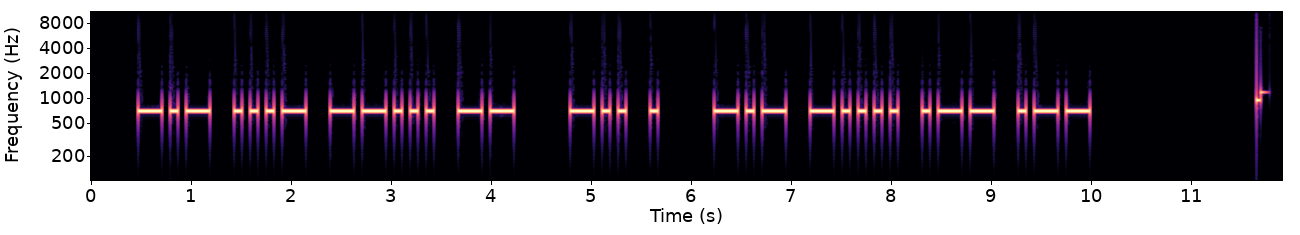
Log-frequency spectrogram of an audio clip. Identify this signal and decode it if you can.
Morse code, heard as a keyed tone, about 16 wpm, 700 Hz. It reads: KV7M DE K6WW
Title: USA Callsign DE Callsign - 4 Characters - 15wpm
